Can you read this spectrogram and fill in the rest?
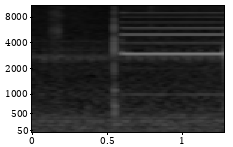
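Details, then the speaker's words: MFJ-994BRT 600 W PEP automatic antenna tuner that fails only with its bias-T connected: after a click, a steady high continuity beep of almost a second shows a short across the antenna connector. A wire appears to touch the grounded copper. "short between our antenna connector which is completely wrong"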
